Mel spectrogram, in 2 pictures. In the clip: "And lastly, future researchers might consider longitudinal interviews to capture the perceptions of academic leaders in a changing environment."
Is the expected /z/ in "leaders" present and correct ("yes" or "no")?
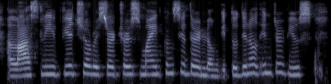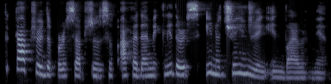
no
